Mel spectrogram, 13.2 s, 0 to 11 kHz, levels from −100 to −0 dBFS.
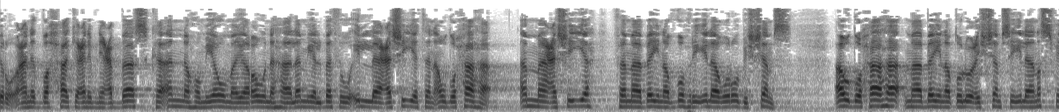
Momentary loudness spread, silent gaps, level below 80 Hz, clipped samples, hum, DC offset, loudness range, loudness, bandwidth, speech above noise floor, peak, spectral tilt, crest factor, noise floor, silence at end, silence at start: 7 LU; none; -60 dBFS; under 0.1%; none; under 0.1%; 2 LU; -20 LUFS; 8.8 kHz; 26 dB; -2 dBFS; -3 dB/octave; 18 dB; -46 dBFS; 0 s; 0 s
